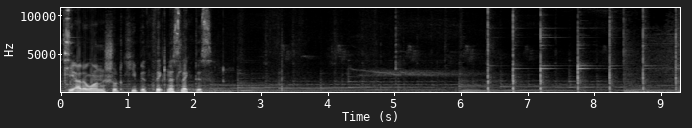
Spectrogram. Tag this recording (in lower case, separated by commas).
speech, music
